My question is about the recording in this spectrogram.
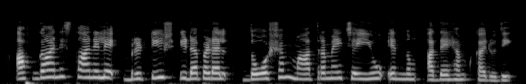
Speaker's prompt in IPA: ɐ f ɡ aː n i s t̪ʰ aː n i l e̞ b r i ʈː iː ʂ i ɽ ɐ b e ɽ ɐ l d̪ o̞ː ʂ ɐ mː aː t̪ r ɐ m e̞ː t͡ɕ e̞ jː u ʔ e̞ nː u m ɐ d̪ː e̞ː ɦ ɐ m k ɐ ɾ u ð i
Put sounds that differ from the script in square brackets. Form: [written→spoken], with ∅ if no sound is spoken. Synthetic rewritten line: ɐ f ɡ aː n i s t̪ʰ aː n i l e̞ b r i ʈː iː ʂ i ɽ ɐ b e ɽ ɐ l d̪ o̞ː ʂ ɐ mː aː t̪ r ɐ m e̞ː t͡ɕ e̞ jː u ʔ e̞ nː u m ɐ d̪ː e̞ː ɦ ɐ m k ɐ ɾ u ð i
